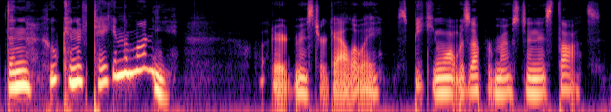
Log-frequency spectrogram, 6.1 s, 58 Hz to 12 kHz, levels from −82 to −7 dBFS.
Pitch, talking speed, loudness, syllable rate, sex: 195 Hz, 165 wpm, -17 LUFS, 5.5 syllables/s, female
